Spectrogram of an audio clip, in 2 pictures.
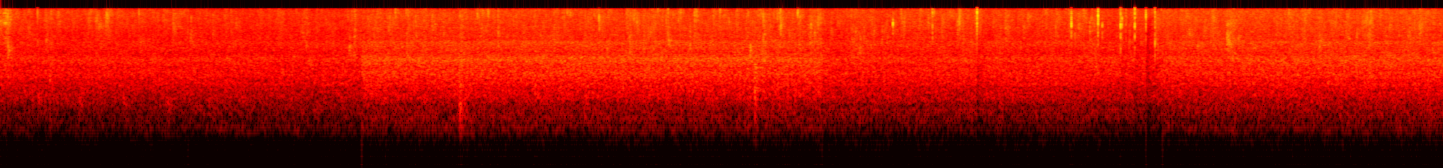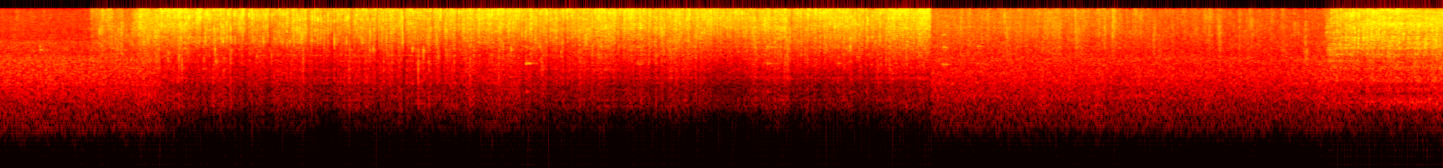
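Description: Steady rain falling, a continuous hiss. From about halfway it turns brighter and louder, and near the end onions and garlic sizzle as they fry in a pot.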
